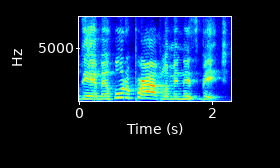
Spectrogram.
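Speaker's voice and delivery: ordinary delivery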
